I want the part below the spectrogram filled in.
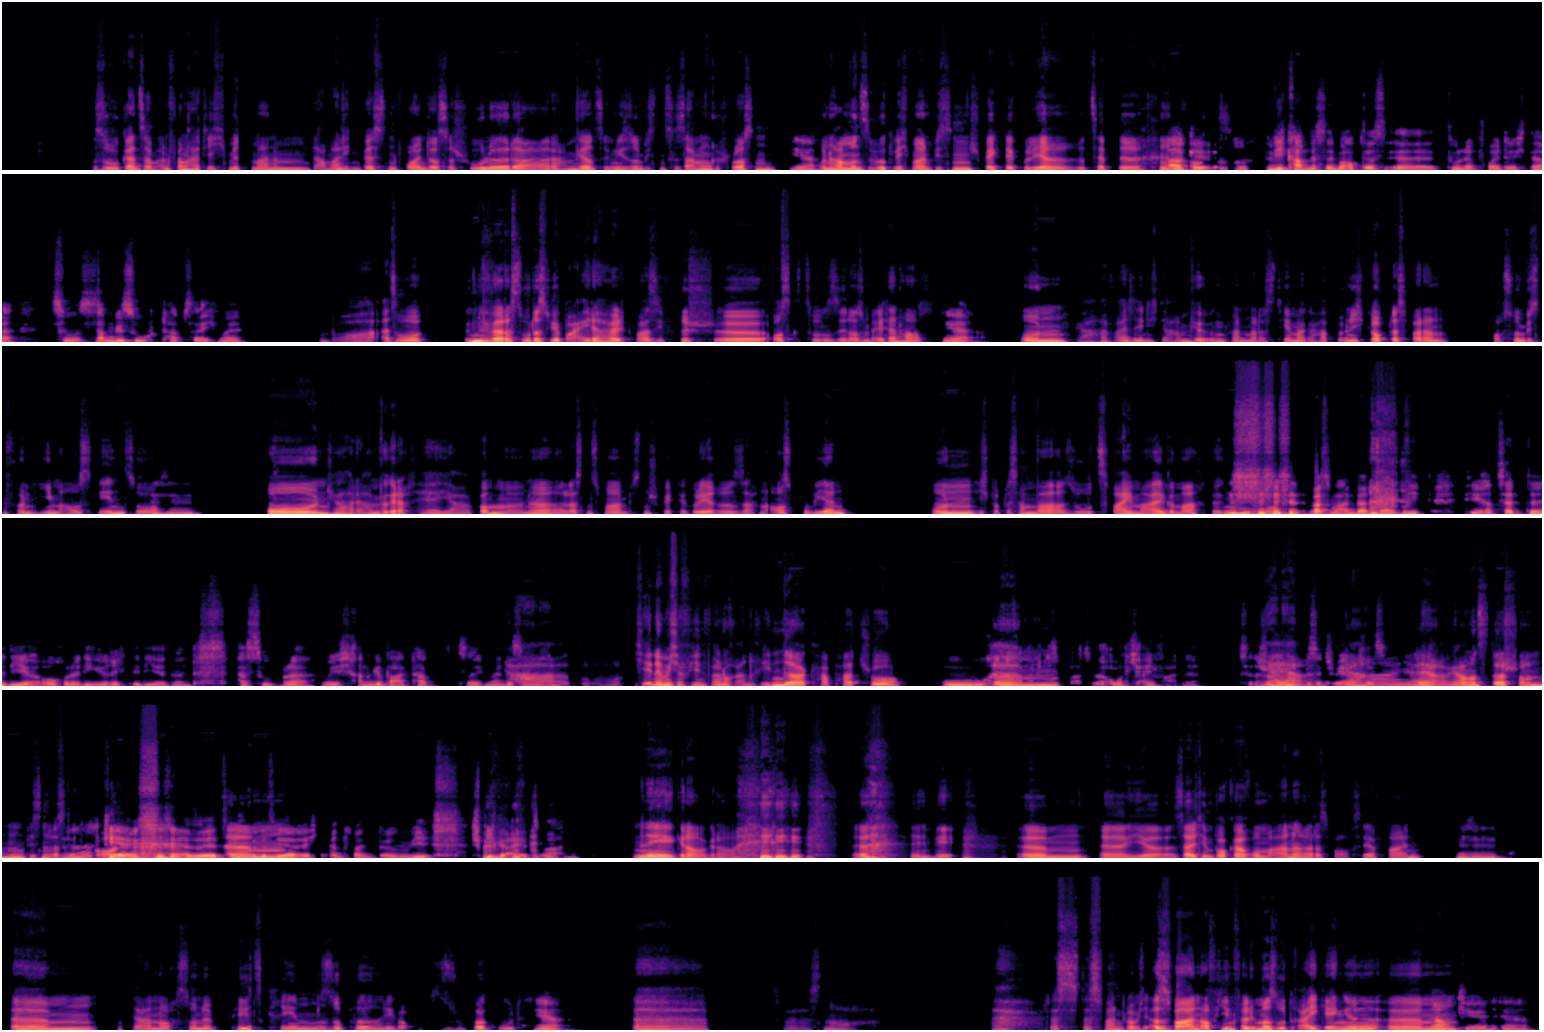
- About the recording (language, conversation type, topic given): German, podcast, Wie hast du dir das Kochen von Grund auf beigebracht?
- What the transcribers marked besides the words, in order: chuckle; drawn out: "Und"; laugh; chuckle; unintelligible speech; chuckle; laugh; giggle; laughing while speaking: "Äh"; drawn out: "Ähm"; other background noise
